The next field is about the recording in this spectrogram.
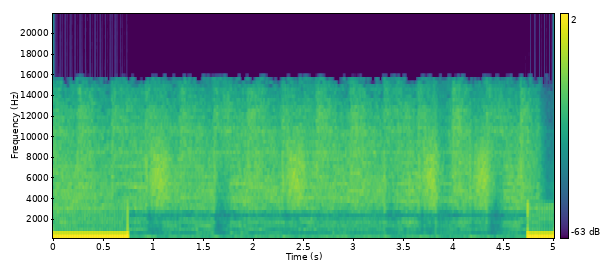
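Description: A ringback tone on an outgoing phone call: a steady, low electronic tone sounds briefly, then a long pause with faint background hum follows, and the tone returns at the end.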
